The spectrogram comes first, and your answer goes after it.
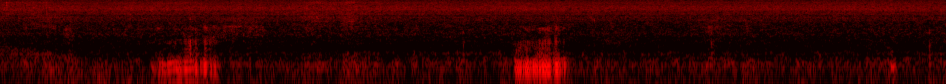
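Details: Snoring cat: two low, rough rumbling breaths about three seconds apart, over a faint steady background hiss.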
